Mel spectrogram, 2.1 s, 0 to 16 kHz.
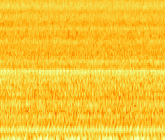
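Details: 2010 Mercedes-Benz GL450, about 150,029 miles, after replacing the compressor and the faulty air suspension valve body: the compressor gives a steady hum and constant whine, no knocks, as the right front rises. Pumping fast, a tiny bit loud but normal.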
